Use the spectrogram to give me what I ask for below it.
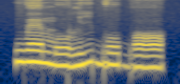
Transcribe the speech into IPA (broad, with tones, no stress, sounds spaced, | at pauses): w ɛ˧ m o˨ l i˨˦ b o˧ b ɔ˧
